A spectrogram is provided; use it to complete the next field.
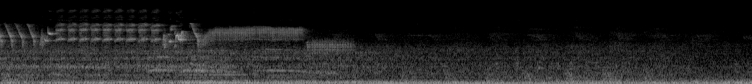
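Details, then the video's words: A canary sings bright, high rolling trills and buzzy notes for about three seconds, then falls silent over a steady low rumble of background noise. "Burung Berkicau"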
